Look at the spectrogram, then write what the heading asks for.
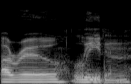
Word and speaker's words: Aruliden: So I always pronounce it Aru Leiden. Right. But you get a lot of combos in there. Depends on who it is, where they're from, how they feel that day.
